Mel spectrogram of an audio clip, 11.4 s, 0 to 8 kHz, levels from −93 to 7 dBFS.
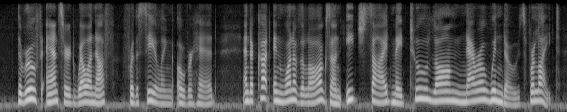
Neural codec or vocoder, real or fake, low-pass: codec, 24 kHz, 1.2 kbps, DualCodec; fake; 7.2 kHz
